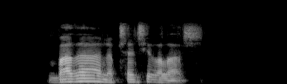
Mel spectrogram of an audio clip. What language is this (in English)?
Catalan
